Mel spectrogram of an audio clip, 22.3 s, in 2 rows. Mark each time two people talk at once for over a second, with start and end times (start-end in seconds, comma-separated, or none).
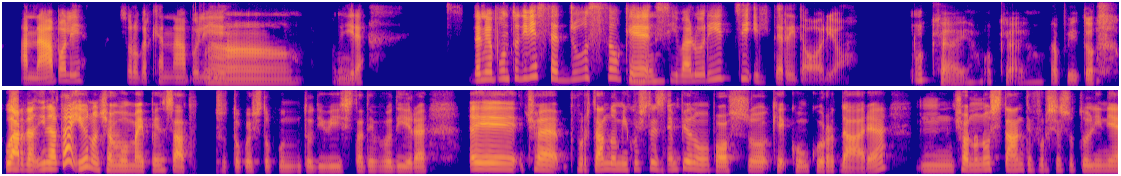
none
